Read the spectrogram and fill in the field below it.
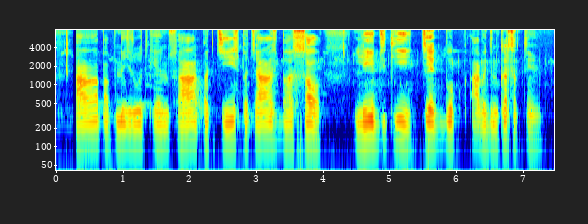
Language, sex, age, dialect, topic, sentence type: Hindi, male, 18-24, Awadhi Bundeli, banking, statement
